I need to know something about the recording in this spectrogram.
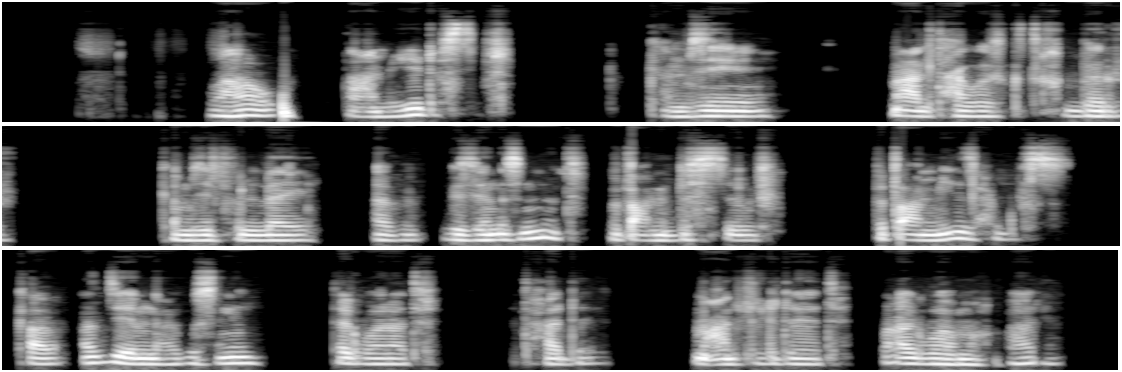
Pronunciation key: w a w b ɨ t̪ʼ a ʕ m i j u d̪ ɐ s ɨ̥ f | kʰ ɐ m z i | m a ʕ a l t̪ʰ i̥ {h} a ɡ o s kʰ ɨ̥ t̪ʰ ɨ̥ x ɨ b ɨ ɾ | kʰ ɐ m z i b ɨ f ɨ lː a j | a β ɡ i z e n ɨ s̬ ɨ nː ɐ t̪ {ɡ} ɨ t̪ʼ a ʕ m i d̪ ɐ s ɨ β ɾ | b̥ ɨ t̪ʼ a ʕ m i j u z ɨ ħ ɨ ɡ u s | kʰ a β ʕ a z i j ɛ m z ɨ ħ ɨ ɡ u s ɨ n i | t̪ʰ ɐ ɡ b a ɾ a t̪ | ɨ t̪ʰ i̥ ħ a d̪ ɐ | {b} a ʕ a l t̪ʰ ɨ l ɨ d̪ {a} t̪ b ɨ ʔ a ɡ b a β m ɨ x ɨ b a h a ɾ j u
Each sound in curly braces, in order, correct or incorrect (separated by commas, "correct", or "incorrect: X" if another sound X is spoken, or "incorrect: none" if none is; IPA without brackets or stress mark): incorrect: ħ, incorrect: b, incorrect: m, incorrect: ɐ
